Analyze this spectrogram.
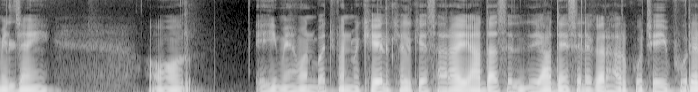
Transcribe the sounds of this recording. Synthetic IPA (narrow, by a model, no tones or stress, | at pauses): mɪld͡ʒaːĩ | ɔːɾ | jɐɦimẽɦmənbɐt͡ʃpənmẽkʰeːlkʰeːlkesaːɾajaːd̪asejaːd̪ẽseleːkəɾɦɐɾkʊt͡ʃʰjəɦibʱuɾe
